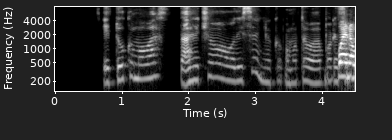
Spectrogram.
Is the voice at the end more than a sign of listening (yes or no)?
yes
